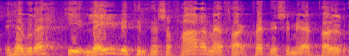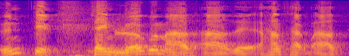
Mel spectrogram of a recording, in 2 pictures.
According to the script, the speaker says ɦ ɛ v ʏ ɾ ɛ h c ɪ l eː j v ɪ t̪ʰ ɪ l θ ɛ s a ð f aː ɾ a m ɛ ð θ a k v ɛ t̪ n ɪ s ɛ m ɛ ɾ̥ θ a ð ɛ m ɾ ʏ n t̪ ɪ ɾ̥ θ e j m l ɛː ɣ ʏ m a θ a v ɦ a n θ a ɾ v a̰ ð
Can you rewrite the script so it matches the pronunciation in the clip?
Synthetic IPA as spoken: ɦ ɛ v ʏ ɾ ɛ h c ɪ l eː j v ɪ t̪ʰ ɪ l θ ɛ sː a ð f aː ɾ a m ɛ ð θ a kʰ v ɛ t̪ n ɪ s ɛ m ɛ ɾ̥ θ a ð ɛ ɾ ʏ n t̪ ɪ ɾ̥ θ e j m l œː ɣ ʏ m a ð a ð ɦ a n θ a ɾ v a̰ ð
